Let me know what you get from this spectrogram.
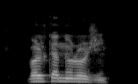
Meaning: volcanology (study of volcanoes)
- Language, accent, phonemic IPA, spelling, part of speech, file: French, France, /vɔl.ka.nɔ.lɔ.ʒi/, volcanologie, noun, LL-Q150 (fra)-volcanologie.wav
